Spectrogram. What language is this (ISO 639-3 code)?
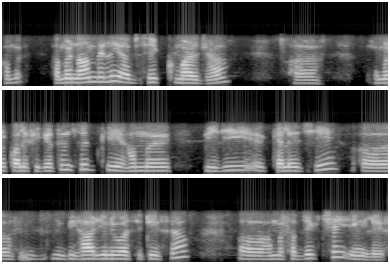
mai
